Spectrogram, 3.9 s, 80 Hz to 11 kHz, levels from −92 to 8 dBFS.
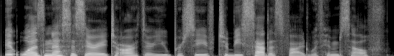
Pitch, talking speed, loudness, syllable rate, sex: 195 Hz, 180 wpm, -20 LUFS, 5.5 syllables/s, female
